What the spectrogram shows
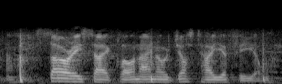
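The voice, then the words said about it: Sarcastic delivery. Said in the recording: “are you being sarcastic?”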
